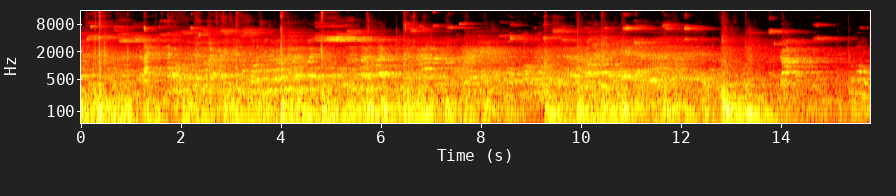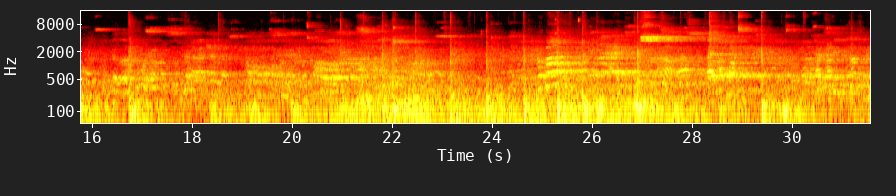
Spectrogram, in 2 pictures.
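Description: A basketball bouncing on a hardwood gym floor during play, with short high squeaks of sneakers and players' shouts, all echoing in a large gym.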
